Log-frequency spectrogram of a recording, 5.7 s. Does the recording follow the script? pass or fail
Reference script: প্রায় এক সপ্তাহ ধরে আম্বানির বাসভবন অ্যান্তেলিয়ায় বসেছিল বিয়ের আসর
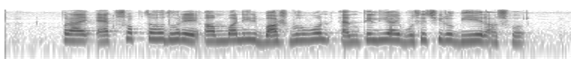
pass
